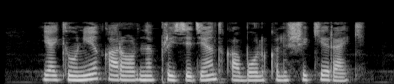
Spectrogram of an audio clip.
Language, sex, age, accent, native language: Uzbek, female, 12-17, Qashqadaryo, Uzbek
